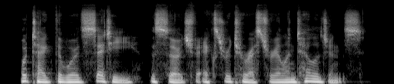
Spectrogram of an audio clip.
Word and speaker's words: SETI: Or take the word SETI, the search for extraterrestrial intelligence. The final vowel is short and unstressed.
